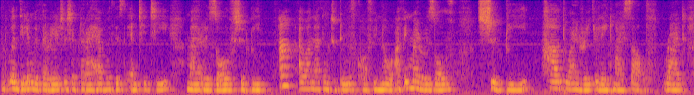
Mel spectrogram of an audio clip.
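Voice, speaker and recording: A woman's fairly low voice with a South African accent, monotone and flat, amid audible room echo and noticeable background noise. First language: Xhosa. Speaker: vlogger. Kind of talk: casual vlog monologue. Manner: code-switching, hesitant with fillers.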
